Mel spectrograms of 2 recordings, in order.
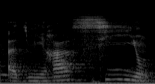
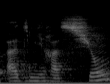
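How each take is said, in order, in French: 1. La terminaison se découpe en deux syllabes. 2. La terminaison se prononce en une syllabe. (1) "deux syllabes pour la fin" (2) "au lieu de dire"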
